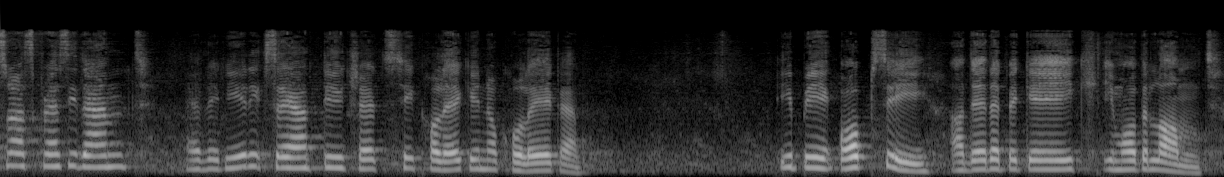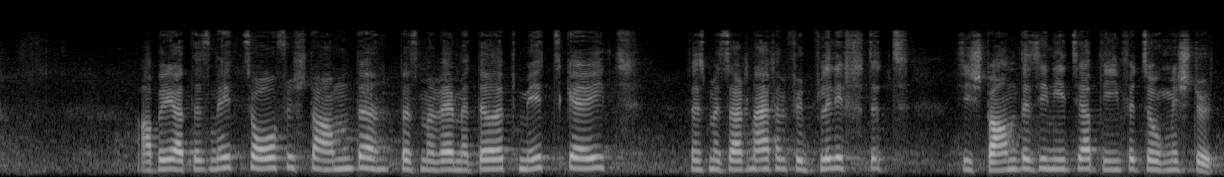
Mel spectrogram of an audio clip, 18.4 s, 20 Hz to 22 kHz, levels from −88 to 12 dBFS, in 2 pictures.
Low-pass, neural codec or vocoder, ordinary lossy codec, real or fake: 10.8 kHz; codec, 24 kHz, 0.9 kbps, WavTokenizer, medium speech release version 2; none; fake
